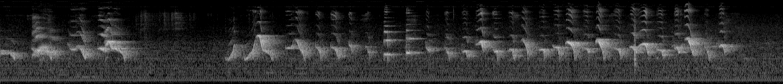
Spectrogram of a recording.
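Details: Young cockatiel, three months old, kept as a pet, calling in rapid, scratchy chirps that rise and fall, a brief run, a two-second break, then a dense unbroken chatter of repeated squawky notes over a faint constant hum.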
